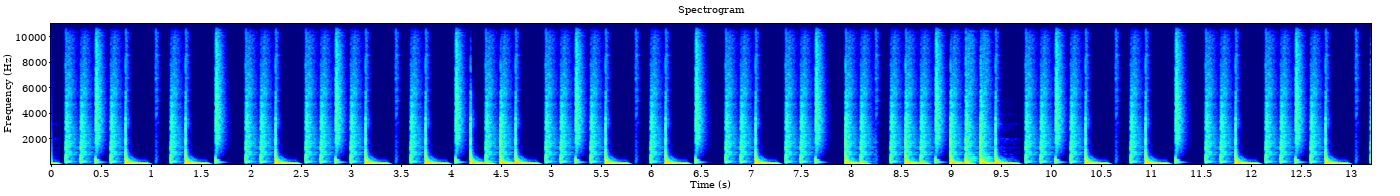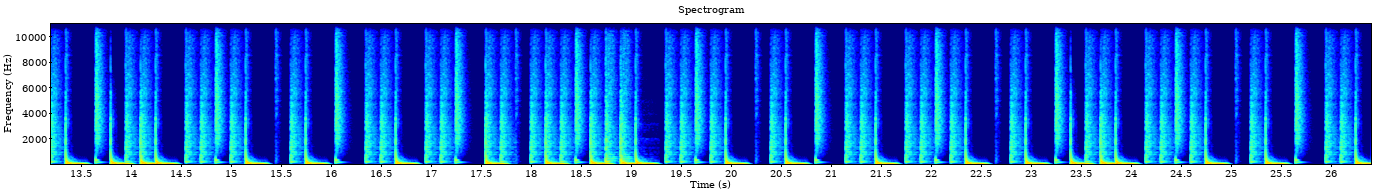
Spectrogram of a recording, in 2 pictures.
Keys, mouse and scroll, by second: 2.8 f, 14.2 n, 14.5 n, 14.8 t, 23.0 middle click, 24.9-26.4 typing, 25.0 middle click.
